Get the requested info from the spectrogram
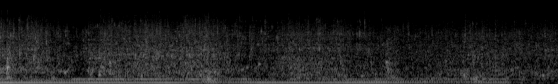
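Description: Small motor driving a kayak along, a steady low hum over the churning and rushing of water in its wake. The sound grows fainter as the boat pulls away, and the hum stops about five seconds in.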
